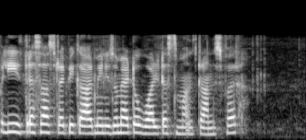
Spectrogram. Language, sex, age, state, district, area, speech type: Kashmiri, female, 18-30, Jammu and Kashmir, Kupwara, rural, read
